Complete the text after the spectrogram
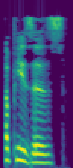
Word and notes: appeases: British English

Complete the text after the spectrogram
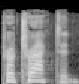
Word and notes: protracted: American English

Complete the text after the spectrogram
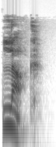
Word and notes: luck: British English

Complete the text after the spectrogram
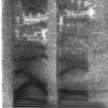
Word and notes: firebomb: American English

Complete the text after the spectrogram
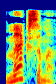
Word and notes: maxima: British English

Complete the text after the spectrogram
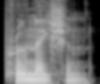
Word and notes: pronation: British English

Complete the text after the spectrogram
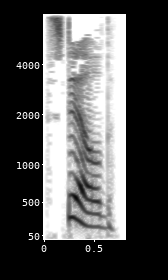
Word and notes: stilled: British English

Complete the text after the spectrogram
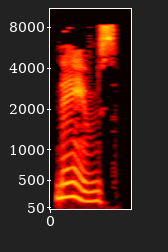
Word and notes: names: British English

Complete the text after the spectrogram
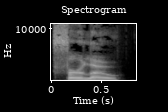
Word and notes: furlough: American English

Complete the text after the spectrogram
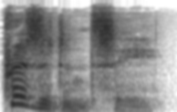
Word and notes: presidency: British English

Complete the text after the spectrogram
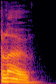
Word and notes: blow over: British English

